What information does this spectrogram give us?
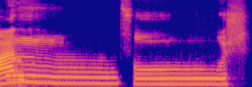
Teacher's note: সাকিন তানমিনের পরে হরফে ইকফা 15টির ফা এসছে, তাই নুন সাকিনের আওয়াজকে নাকে তুলে একালিপ পরিমাণ গুণনা করে পড়তে হবে। তাহলে একালিপে মান ফুস, মান বলে গুণনা করতে হবে।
